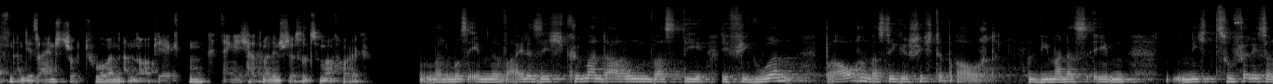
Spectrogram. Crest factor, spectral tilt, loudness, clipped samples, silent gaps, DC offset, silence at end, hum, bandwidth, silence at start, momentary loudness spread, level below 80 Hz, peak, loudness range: 12 dB; -5.5 dB/octave; -32 LUFS; under 0.1%; 3.95-4.19 s; under 0.1%; 0 s; none; 17.5 kHz; 0 s; 8 LU; -62 dBFS; -18 dBFS; 3 LU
